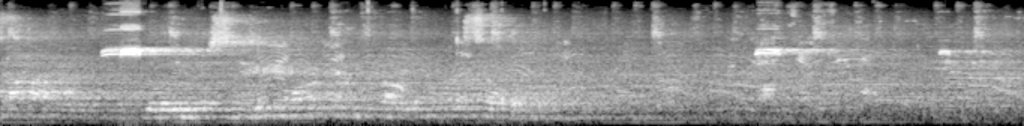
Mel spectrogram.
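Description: A crowd of men and women talks and shouts in a large echoing hall.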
